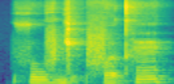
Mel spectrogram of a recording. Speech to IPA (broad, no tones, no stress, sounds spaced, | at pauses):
θ u v ɡʲ ḛ ʔ f ə t̪ʰ ẽ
